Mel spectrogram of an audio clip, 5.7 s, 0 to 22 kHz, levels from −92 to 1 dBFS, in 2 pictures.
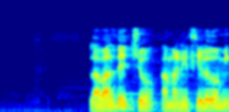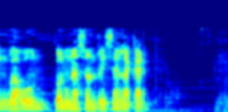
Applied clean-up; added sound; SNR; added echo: neural separator model SepFormer DNS4.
